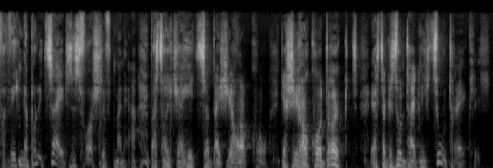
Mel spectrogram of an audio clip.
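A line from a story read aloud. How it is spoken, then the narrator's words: Hoarse answer. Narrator (German): Der Spaßmacher antwortete heiser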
